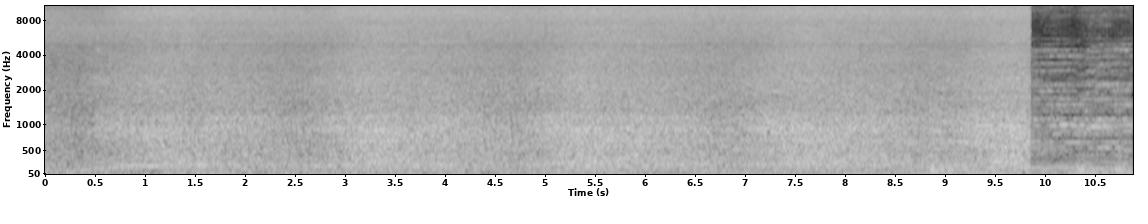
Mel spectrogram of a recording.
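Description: Concept2 indoor rowing machine's air-resistance flywheel fan whooshing as it is rowed, swelling and easing with each stroke about every two seconds. The sound cuts off suddenly just before the end.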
